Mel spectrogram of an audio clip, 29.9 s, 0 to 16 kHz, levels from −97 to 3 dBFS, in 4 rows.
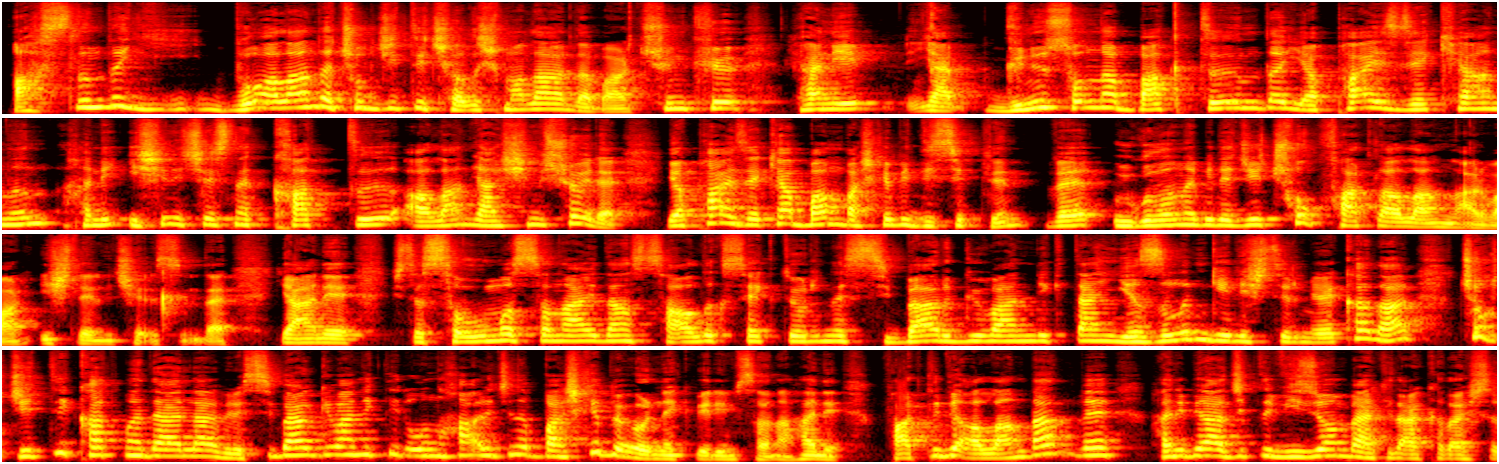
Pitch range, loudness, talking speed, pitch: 155-205 Hz, -19 LUFS, 155 wpm, 180 Hz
